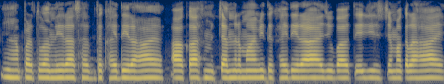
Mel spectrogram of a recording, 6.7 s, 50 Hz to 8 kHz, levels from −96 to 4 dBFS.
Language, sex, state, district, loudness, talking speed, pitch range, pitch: Hindi, female, Chhattisgarh, Bilaspur, -17 LUFS, 215 wpm, 205-215 Hz, 210 Hz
